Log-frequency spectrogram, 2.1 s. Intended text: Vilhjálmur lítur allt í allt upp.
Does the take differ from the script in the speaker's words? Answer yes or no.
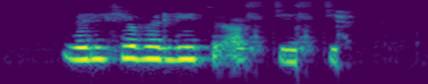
no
